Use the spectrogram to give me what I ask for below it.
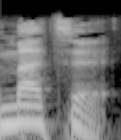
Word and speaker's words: mat: D'abord, c'est la carte qui s'appelle le mât ou le mat, M-A-T, hein, ça s'écrit.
